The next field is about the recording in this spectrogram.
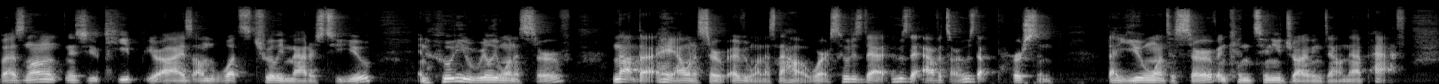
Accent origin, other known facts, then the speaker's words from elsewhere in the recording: China; moved away; I come from China. I'm an immigrant.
